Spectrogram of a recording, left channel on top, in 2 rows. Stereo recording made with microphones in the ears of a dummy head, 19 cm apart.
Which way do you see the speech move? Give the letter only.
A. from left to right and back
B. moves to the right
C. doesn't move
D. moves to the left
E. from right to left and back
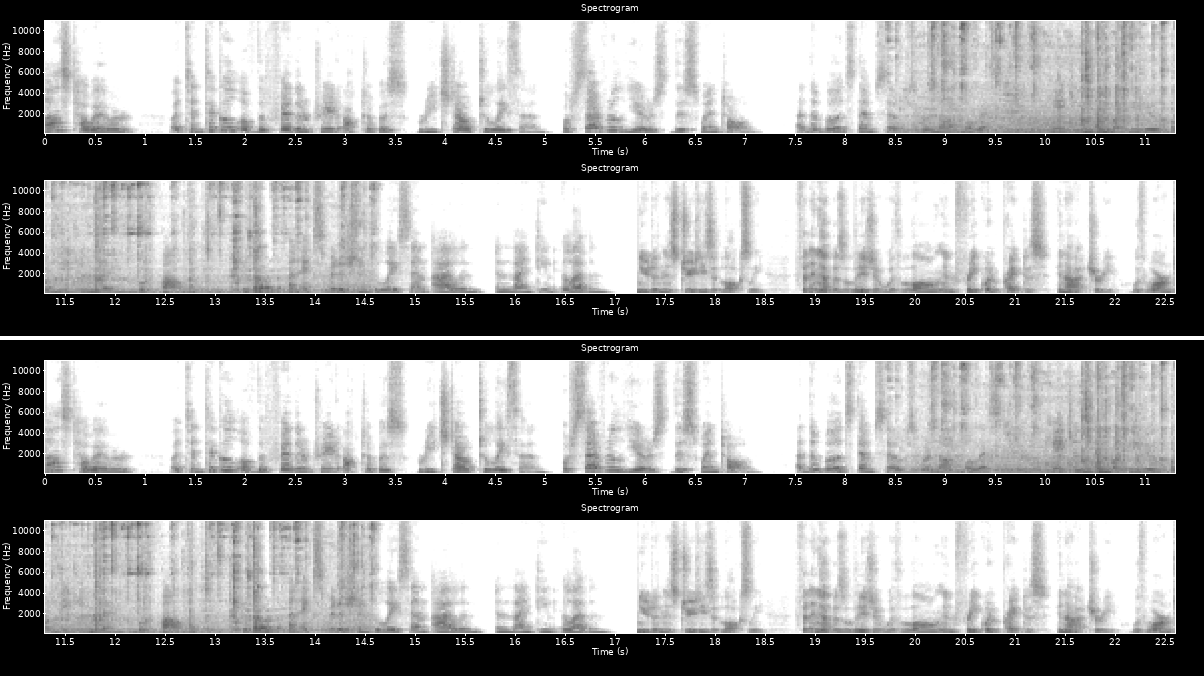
A.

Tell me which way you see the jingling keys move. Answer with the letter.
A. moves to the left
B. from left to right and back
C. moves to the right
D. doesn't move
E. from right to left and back
C.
